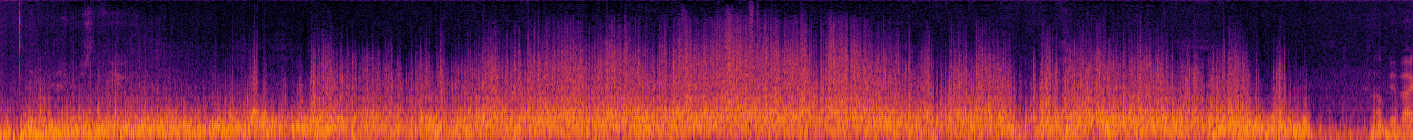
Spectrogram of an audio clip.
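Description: Strong wind blows outdoors at a scenic edge, roaring and buffeting the microphone continuously for the whole stretch, loud and close, easing only briefly near the end.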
